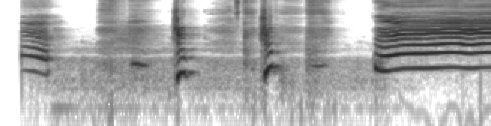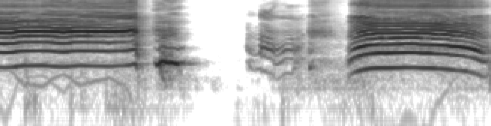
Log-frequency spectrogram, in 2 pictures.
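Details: Baby crying after being scolded by mother, with hiccups: sobbing with catching breaths, then long loud wailing cries in a quiet room; infant cry.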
